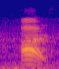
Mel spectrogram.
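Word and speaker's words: hour: We will pronunciate it एज आर. हावर नहीं बोलेंगे हम इसको. हम इसको क्या स्पीक आउट करेंगे, आर. आर में किसकी साउंड आ रही है, वोवल साउंड है ये, आर.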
